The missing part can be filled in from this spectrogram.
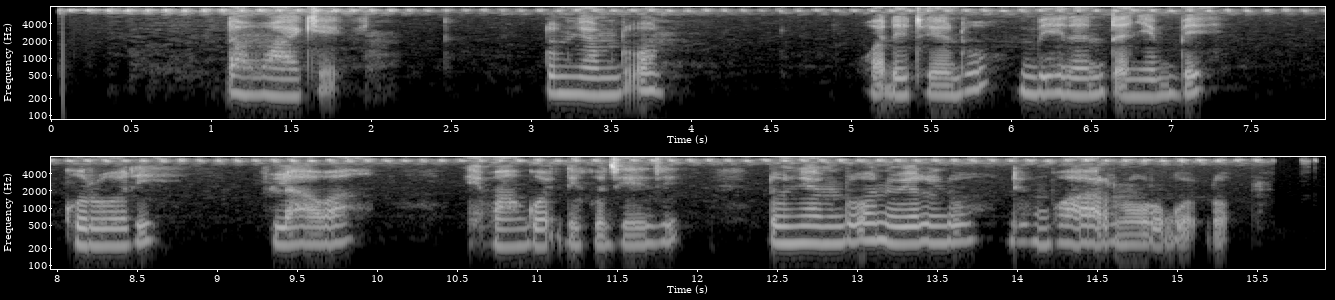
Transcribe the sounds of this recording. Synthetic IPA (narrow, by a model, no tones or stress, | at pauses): ɗamwaːkʰɛ̰ | ɗumɲamdṵʔɔn | wa̰ɗɛtʰɛndumbɛnanta̰ɲɛbːɛ | kɔɾoɾiflawa | ʔɛmaɡoɗːikɔd͡ʒed͡ʒiɗumɲamduɔnwelndundɛmbɔhaɾno̰ɾuɡɔ̰ɗːɔ̰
